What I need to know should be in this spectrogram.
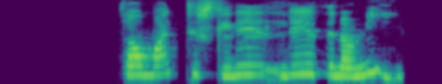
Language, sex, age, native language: Icelandic, female, 10, Icelandic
